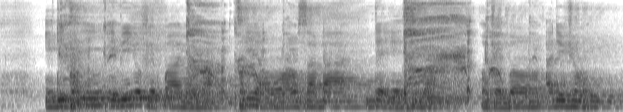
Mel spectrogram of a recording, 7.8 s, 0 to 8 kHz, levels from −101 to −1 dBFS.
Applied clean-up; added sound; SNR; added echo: none; Cough; 11 dB; reverberation time 1.6 s.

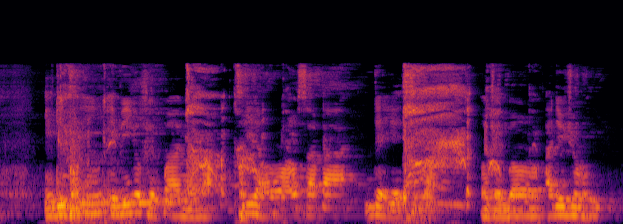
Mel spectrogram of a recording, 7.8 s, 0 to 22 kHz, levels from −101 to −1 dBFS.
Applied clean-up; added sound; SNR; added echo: classical method WPE with log-MMSE.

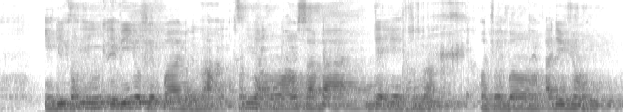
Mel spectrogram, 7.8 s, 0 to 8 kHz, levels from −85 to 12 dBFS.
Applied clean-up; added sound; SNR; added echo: neural separator model SepFormer DNS4.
